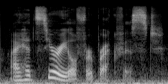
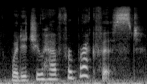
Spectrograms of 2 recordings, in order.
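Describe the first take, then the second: First: "I had cereal for breakfast" falling at the end; falling statement. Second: "What did you have for breakfast?" rising at the end; rising question. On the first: Linguist demonstrating statement intonation, falling. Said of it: "my voice goes down at the end". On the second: Linguist demonstrating question intonation, rising. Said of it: "your voice goes up at the end". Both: Shown as a demonstration.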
